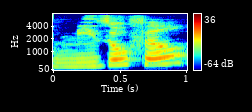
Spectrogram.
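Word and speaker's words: mesophyll: tissue in the leaf called mezzo Phil that's how you pronounce that word and that's actually where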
